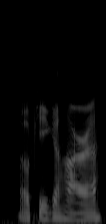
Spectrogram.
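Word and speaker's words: Aokigahara: Okigahara Forest.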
